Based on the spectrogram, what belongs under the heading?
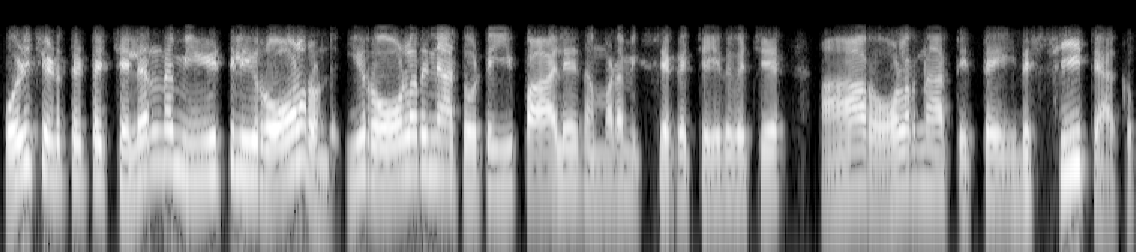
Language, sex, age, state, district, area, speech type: Malayalam, male, 45-60, Kerala, Kottayam, urban, conversation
